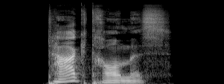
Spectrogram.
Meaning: genitive singular of Tagtraum
- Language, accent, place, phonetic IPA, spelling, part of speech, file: German, Germany, Berlin, [ˈtaːkˌtʁaʊ̯məs], Tagtraumes, noun, De-Tagtraumes.ogg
